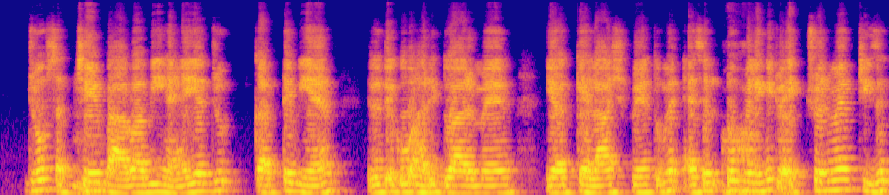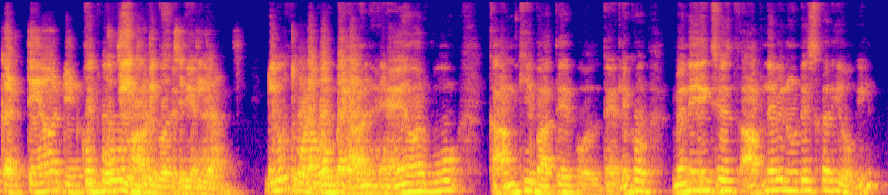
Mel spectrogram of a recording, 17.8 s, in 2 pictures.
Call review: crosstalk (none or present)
present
